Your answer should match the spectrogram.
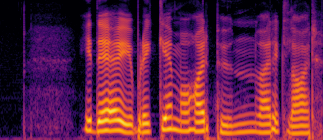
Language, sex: Norwegian, female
